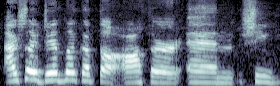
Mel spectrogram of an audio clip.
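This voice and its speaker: A woman's voice: medium pitch, moderate pace, no room sound, poor audio. A woman chatting casually as the host organising a group recording from her room at home. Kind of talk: casual chat before a recording. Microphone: small personal microphone on a group call.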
